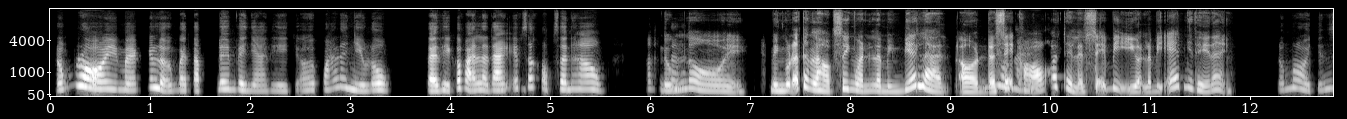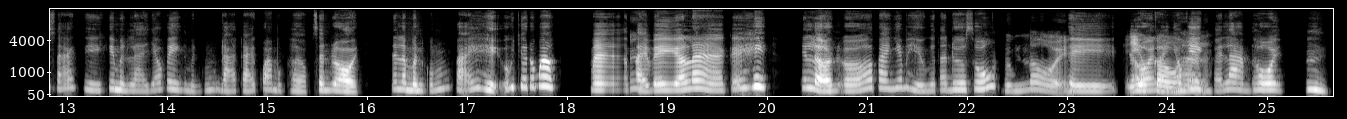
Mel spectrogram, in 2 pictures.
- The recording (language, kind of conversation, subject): Vietnamese, podcast, Làm sao giảm bài tập về nhà mà vẫn đảm bảo tiến bộ?
- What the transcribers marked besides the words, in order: laugh; tapping; laugh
